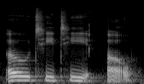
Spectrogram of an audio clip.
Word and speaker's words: Otto: with the auto cycle it's not spelled a-u-t-o it's spelled o-t-t-o but it does relate very much to the a-u-t-o auto cycle all right so here's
